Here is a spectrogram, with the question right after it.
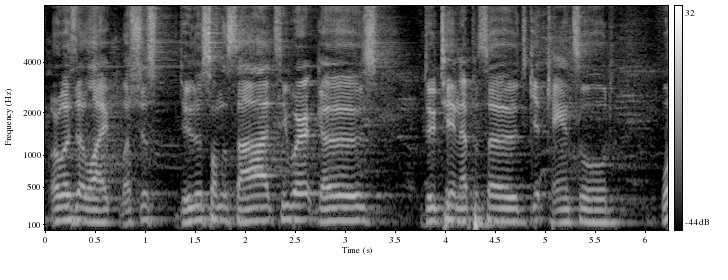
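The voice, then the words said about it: Deep voice. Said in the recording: “such a deep voice ... drunken horse voice all the time ... I do sound terrible”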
